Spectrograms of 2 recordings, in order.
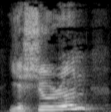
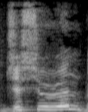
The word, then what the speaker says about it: Yeshurun: He establishes the first ever orthodox journal, Yeshurun. I know many people mispronounce it Jeshurun, but in European languages, a J is pronounced as Y.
